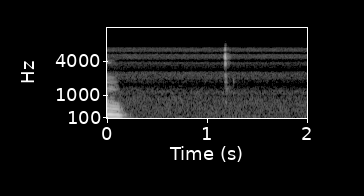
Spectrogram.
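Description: A pause in a small quiet room: the end of a drawn-out "um" fades out, then near silence with a single short, faint click about a second in.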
